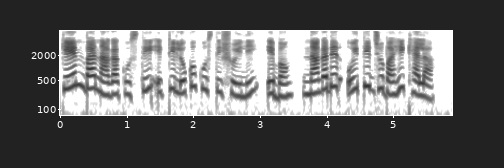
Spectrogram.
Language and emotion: Bengali, neutral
